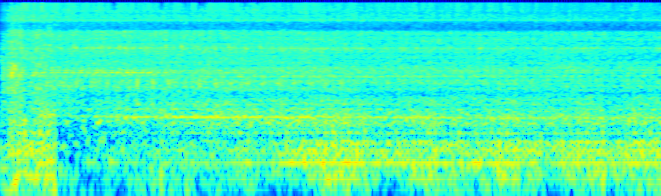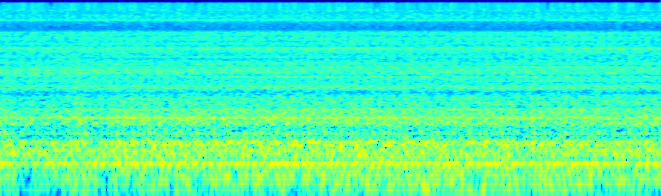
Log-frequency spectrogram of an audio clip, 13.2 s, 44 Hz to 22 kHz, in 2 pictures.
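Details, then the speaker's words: 2012 Freightliner M2 forestry bucket truck, Cummins 6.7L turbo diesel, automatic: a steady, even diesel clatter at idle with no smoke, misfire or stumble, a normal idle. "No smoking, no misfiring. This truck is on point. No hesitation of that 6.7 liter strong motor you'll hear on the drive-by and drive-on test."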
